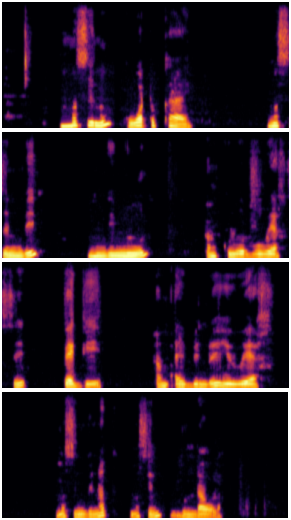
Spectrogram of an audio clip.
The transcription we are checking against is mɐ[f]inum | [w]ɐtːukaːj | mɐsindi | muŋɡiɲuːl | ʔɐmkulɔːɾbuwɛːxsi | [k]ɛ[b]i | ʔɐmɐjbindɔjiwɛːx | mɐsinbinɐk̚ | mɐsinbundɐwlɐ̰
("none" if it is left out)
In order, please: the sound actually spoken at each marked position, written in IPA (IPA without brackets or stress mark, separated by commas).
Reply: s, w, p, ɡ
